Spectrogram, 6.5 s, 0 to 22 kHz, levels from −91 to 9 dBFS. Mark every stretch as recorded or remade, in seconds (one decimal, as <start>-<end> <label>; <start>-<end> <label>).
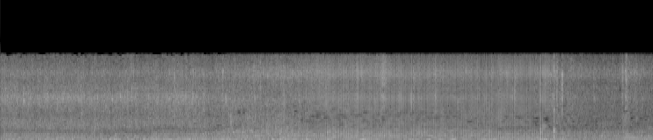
0.0-3.1 recorded; 3.1-5.5 remade; 5.5-6.5 recorded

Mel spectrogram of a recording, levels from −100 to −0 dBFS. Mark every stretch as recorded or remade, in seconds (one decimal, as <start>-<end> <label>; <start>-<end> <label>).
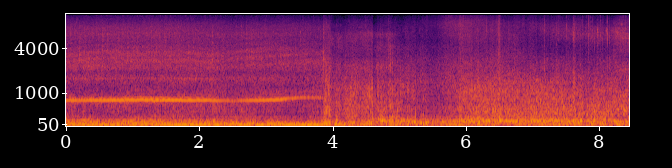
0.0-0.7 recorded; 0.7-1.4 remade; 1.4-6.0 recorded; 6.0-6.8 remade; 6.8-8.5 recorded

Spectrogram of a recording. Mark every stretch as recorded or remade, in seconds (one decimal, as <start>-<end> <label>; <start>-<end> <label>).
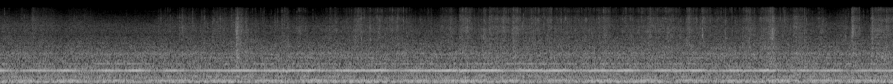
0.0-2.7 recorded; 2.7-7.9 remade; 7.9-8.9 recorded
